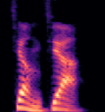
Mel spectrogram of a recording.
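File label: Chinese, vocabulary; hsk4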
